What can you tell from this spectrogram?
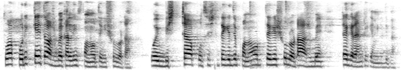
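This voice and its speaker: Bangladeshi-accented physics tutor, chatty lecture, repeats and quizzes, mid pitch. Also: animated, very fast, darkish tone. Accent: Bangladeshi Bengali. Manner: conversational, quizzes students, repeats points, mixes in English terms. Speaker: physics teacher. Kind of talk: online class lecture.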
